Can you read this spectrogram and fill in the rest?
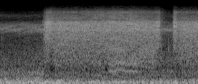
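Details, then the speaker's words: DeVilbiss FLG4 spray gun spraying thinned high-build primer hisses, buzzes and spits every few seconds, not atomizing cleanly; possibly clogged or paint too thick. "You hear that? You can hear it. You can hear it buzzing. It's gotta blow its nose every 3 seconds. Yeah, you can see it spit."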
